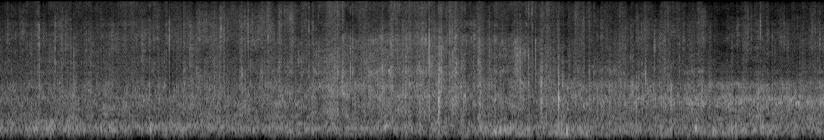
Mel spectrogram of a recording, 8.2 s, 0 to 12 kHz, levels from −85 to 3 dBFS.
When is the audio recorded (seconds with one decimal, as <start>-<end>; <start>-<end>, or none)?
none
